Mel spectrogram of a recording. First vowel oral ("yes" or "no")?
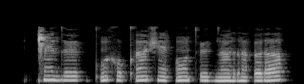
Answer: no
